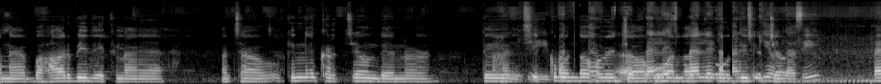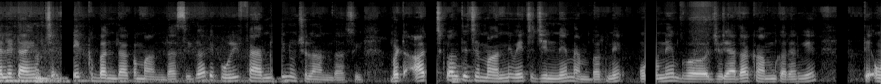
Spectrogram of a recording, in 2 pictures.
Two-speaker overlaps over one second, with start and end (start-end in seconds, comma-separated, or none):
5.4-7.9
